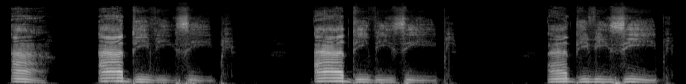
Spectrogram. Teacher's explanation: And in French, we have this nice nasal sound at the beginning, this IN, which is the un.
